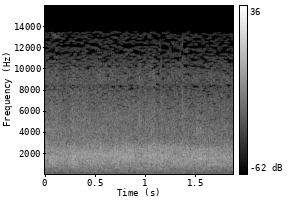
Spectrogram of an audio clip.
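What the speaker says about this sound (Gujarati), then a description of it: "એક તાળી એમના માટે બી પાડો છો." Seminar attendees give a steady round of clapping in a hall. It is fairly soft and uniform and continues throughout, with no talking.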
